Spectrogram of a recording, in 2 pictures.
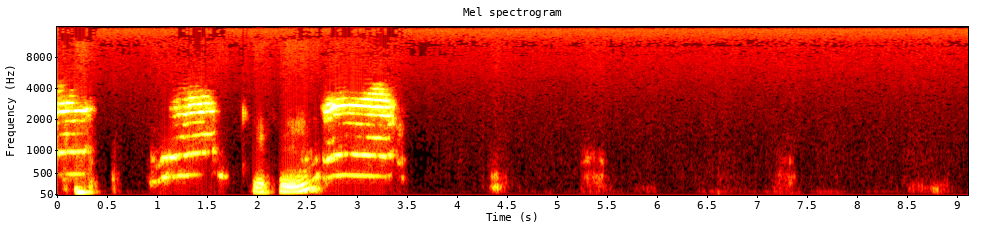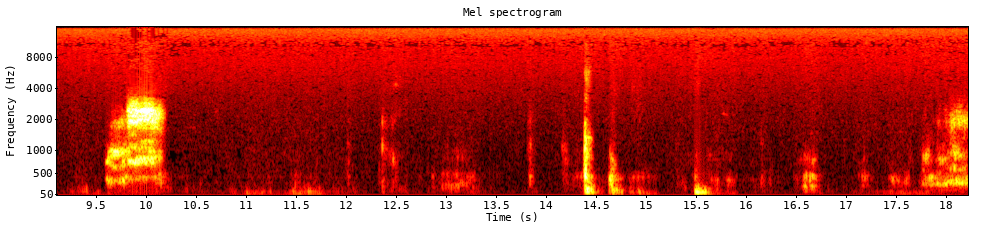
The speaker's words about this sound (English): And there's Annie supporting the process with her beautiful voice, our cat.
